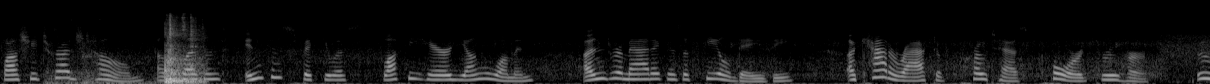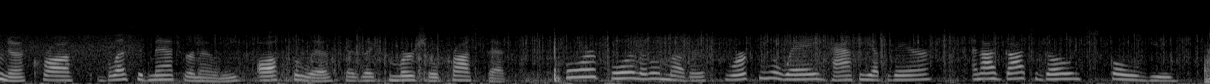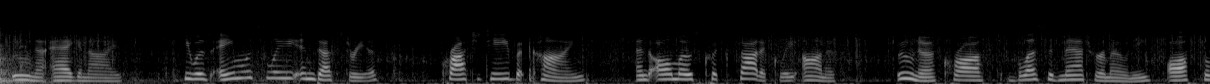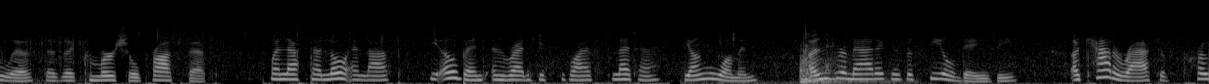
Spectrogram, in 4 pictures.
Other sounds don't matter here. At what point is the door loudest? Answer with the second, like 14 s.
2 s.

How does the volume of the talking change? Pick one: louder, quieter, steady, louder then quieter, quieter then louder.
steady.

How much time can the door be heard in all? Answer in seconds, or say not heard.
6 s.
